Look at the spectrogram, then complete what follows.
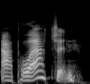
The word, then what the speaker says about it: Appalachian: rudely by the way Appalachian is not the right way to say it it's appalachin and I was like oh I had no idea so I like started researching and apparently both ways are correct but appalation is more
